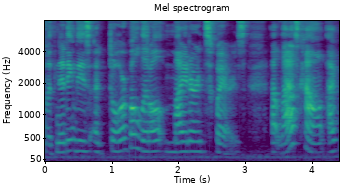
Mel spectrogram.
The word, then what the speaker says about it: miter: so the quick pronunciation of miter I think of it as rhyming with tighter lighter and brighter miter I've been experimenting with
